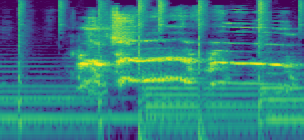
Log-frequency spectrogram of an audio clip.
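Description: A rooster crowing once, a call of about a second and a half, over steady background music.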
